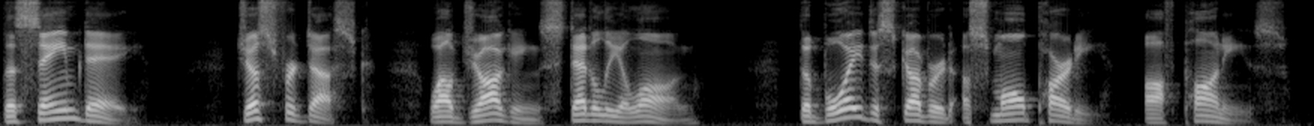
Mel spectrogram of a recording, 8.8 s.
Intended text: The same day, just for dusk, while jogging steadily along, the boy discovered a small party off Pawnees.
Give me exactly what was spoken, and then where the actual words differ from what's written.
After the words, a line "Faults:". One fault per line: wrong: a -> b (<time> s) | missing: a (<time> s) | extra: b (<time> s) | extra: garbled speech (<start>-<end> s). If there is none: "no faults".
The same day, just for dusk, while jogging steadily along, the boy discovered a small party off Pawnees.
Faults:
no faults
